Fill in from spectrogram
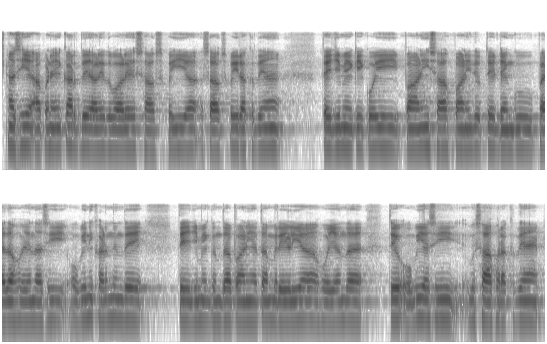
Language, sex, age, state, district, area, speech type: Punjabi, male, 30-45, Punjab, Fatehgarh Sahib, rural, spontaneous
